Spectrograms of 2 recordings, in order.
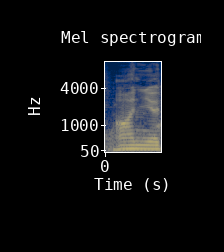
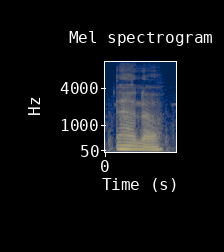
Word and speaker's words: Anya: You said Anna last time and then I went back and turns out no it was never Anna.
